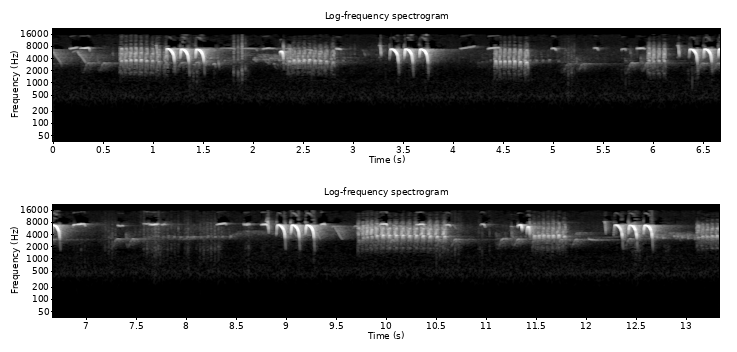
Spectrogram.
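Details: European crested tit, a resident bird of pine woods in Portugal, giving repeated high thin notes followed by purring buzzy trills, phrases coming every couple of seconds with short pauses between.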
